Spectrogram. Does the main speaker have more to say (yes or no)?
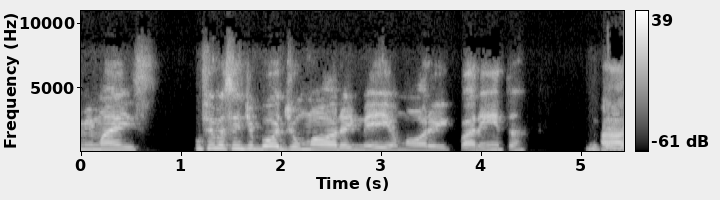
no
